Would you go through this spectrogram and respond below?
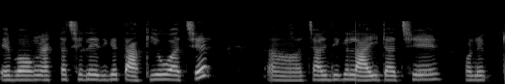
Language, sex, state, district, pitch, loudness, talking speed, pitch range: Bengali, female, West Bengal, North 24 Parganas, 215 Hz, -31 LUFS, 140 wpm, 205-230 Hz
